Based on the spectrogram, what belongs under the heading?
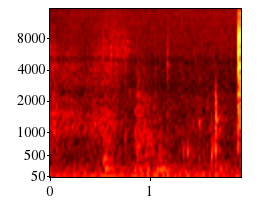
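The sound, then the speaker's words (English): Someone drinks a sip of water: faint wet mouth clicks and a soft swallow over a low hum, ending in a short, sharper burst. “I'm going to take a shot of water here.”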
